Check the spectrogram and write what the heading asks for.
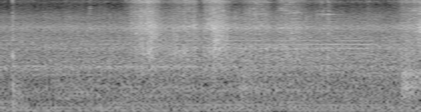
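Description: A steady low engine-like rumble in the background, with a few brief high scrapes about a second in as a long knife blade is drawn along a king fish.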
